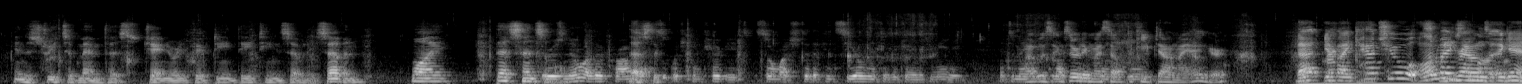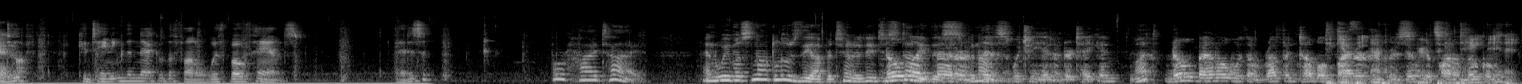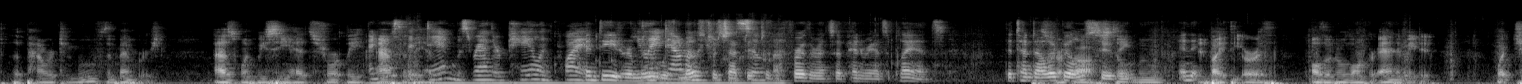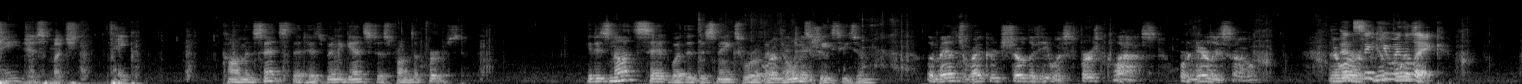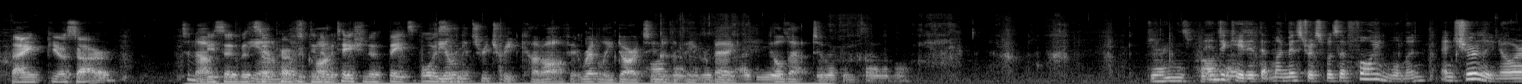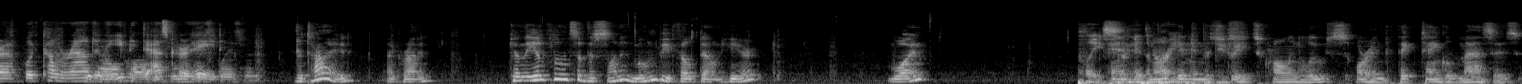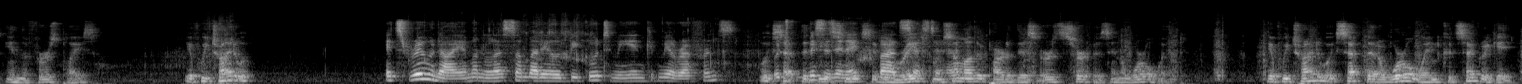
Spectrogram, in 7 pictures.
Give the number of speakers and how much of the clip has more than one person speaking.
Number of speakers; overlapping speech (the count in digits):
9, about 25%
